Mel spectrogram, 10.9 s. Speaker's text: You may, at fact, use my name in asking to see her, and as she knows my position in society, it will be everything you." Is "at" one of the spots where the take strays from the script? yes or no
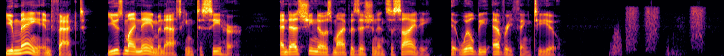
yes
